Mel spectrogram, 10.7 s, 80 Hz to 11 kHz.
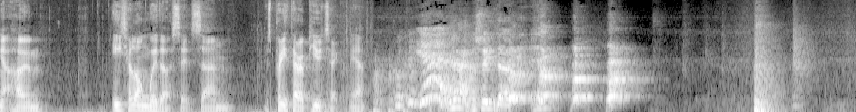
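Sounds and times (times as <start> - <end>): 
speech: 0.0 - 0.6, 1.4 - 7.1
dog barking: 6.2 - 8.2.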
